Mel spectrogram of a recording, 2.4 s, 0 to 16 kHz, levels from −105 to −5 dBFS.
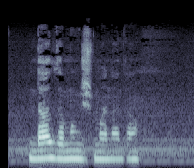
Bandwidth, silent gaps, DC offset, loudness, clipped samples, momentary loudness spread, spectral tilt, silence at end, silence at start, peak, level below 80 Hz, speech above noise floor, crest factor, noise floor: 9.6 kHz; none; under 0.1%; -27 LUFS; under 0.1%; 13 LU; -6 dB/octave; 0 s; 0.1 s; -10 dBFS; -66 dBFS; 23 dB; 18 dB; -48 dBFS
